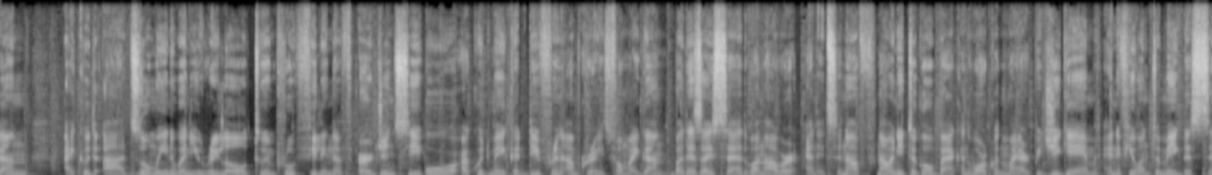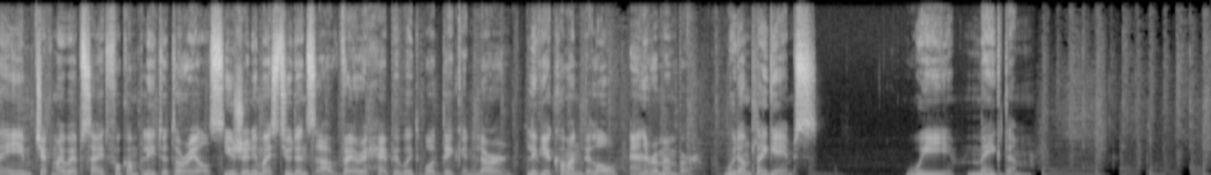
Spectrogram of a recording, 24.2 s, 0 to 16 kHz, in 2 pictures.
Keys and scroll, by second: 1.1 m.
